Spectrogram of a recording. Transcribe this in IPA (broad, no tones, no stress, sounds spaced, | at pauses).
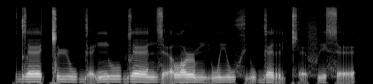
d l ɛː ǀ yː w ɡ ɛ̰ ɲ uː ɡ l ɛː n z ɛ̰ lˠ ə˞ m ḭ w i w x ḭ w ɡ ɛ r cʰ ɛ̰ f i s ɛ̰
